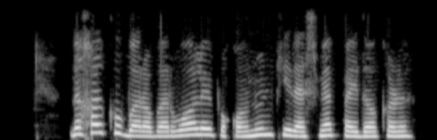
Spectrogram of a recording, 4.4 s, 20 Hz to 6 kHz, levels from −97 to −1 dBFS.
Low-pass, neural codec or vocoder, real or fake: 5.4 kHz; none; real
